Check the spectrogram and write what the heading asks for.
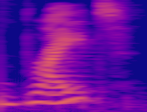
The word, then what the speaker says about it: bright: have happier and happiest IG G has a long I sound and the GH is silent so this is bright Brighter Brightest o uses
